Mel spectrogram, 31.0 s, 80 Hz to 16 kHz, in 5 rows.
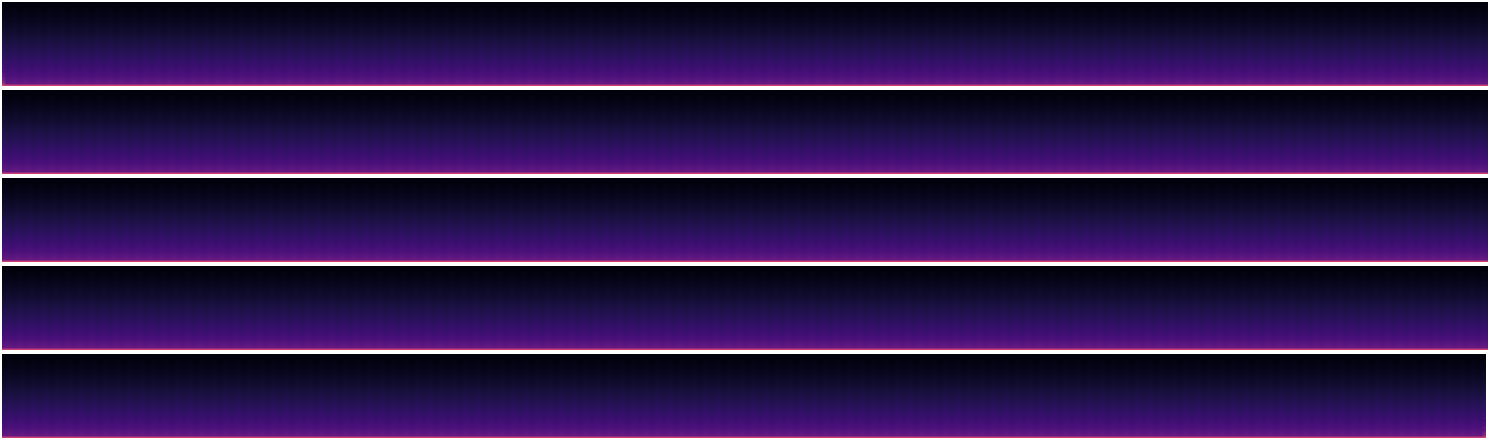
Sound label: Sine 50Hz 0dB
